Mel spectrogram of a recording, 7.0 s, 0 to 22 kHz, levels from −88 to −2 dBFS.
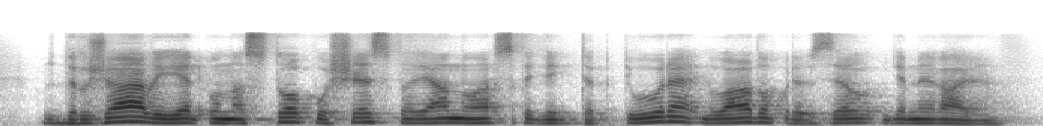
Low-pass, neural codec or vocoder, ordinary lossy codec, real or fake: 7.2 kHz; codec, 16 kHz, 0.5 kbps, FunCodec, trained on Chinese and English, 25 frames a second; none; fake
